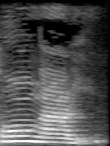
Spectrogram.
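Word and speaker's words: 동아리: So, ang basa daw dyan is, ididikit nyo na, yan, tongari. Tongari. Tongari. Ito yung final nyo, kapag inumpisahan yung next syllable neto, yung nasa final nyo, ididikit nyo doon sa vowel. Kasi di ba walang kakapitan na consonant yung vowel dito. Pagdating sa pronunciation na, kasi pag hiniwalayan natin, tong-ari.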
